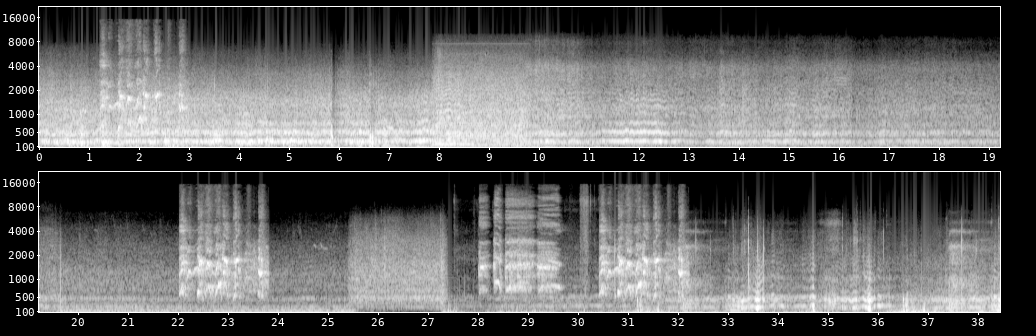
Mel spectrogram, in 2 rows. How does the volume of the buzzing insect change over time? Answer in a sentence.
The volume of the buzzing insect goes down, then up.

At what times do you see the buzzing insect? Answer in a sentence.
The buzzing insect can be heard from 0.0 to 38.4 s.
